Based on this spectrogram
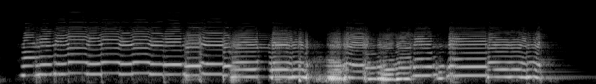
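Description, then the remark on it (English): A clean electric guitar plays a lively run of single notes and chords through a '57 Champ amp model on a multi-effects device, bright and slightly gritty, with a large room reverb tail ringing out at the end. “Followed by a 57 Champ with large room reverb.”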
